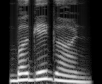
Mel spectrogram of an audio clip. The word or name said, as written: ಭೊಗ್ಗನೆ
